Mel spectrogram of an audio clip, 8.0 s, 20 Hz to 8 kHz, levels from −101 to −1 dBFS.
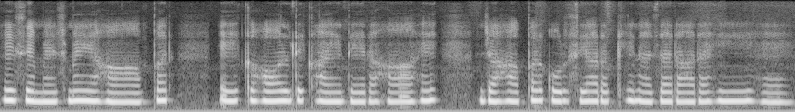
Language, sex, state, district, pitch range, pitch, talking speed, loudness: Hindi, female, Rajasthan, Jaipur, 210-230 Hz, 220 Hz, 145 wpm, -15 LUFS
